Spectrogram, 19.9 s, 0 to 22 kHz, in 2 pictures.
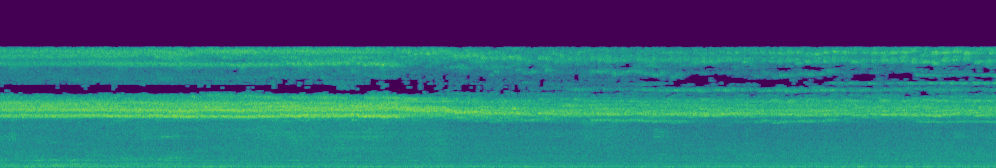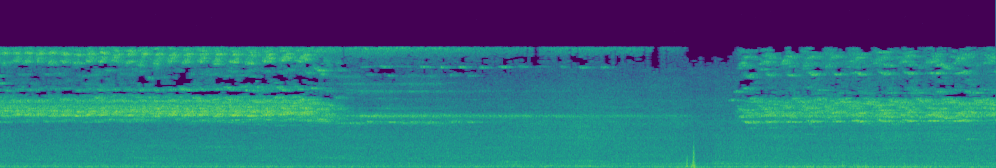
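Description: Tokaido Shinkansen N700A series train rolling slowly into the station as it brakes to a stop, a steady rumble of wheels on rail with a high whine over it. A single sharp click sounds near the end.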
